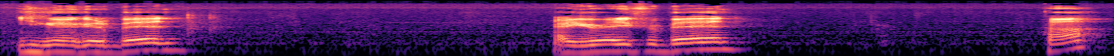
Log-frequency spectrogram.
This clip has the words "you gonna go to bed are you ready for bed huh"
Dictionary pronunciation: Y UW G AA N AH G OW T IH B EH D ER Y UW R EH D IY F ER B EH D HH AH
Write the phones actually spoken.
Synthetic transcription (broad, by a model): Y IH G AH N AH G OW T IH B EH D ER Y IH R EH D IY F ER B EH D HH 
